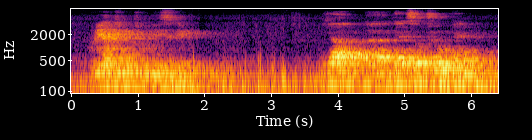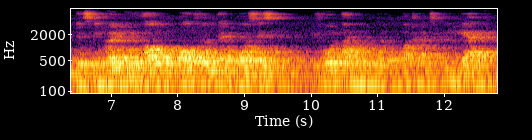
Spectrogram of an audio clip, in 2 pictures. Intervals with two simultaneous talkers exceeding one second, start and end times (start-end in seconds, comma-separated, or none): none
